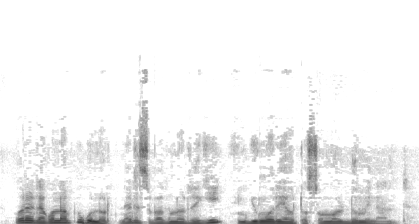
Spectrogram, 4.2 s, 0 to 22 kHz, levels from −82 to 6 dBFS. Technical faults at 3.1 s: low-bitrate audio saved at a high bitrate

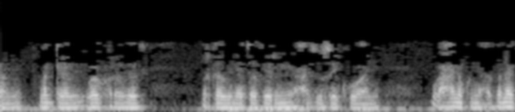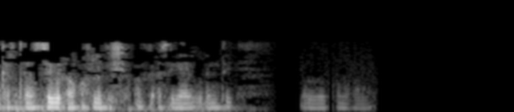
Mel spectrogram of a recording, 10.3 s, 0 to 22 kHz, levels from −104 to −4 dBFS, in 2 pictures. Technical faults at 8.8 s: MP3 compression; truncation distortion on a fade

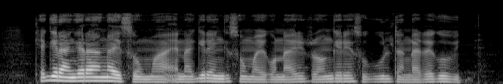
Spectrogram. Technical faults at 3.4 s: Dolby Digital compression

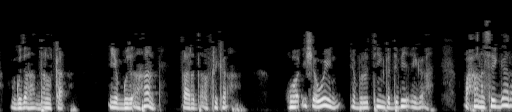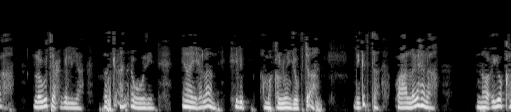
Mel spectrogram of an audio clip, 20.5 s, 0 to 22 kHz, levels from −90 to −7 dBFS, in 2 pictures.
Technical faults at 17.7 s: WMA compression; pre-echo

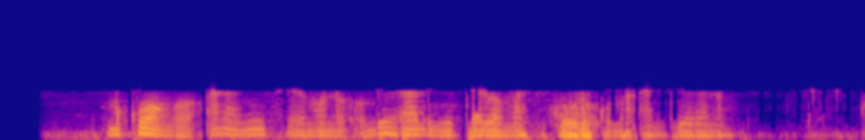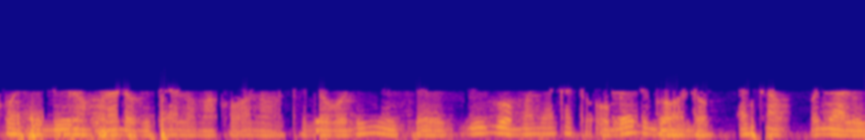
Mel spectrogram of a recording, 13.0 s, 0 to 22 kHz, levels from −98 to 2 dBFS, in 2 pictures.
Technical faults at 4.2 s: AAC compression

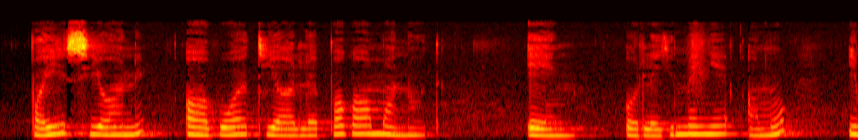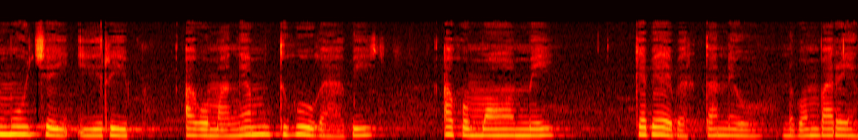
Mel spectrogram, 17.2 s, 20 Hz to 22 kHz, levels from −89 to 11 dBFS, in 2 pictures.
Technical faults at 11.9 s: MP3 compression

